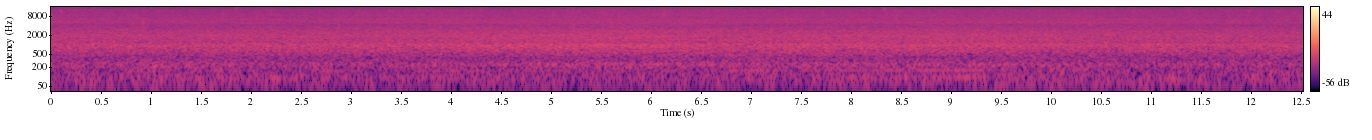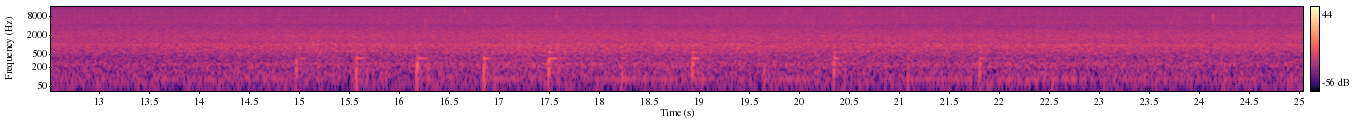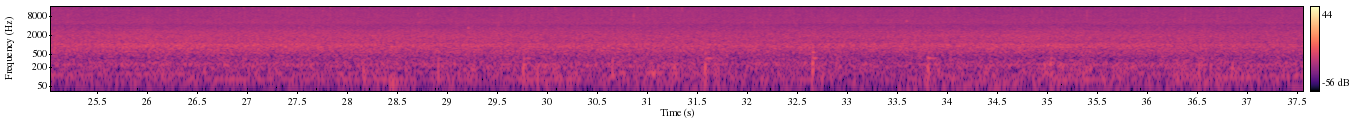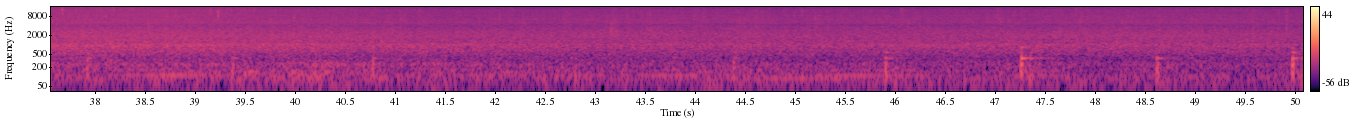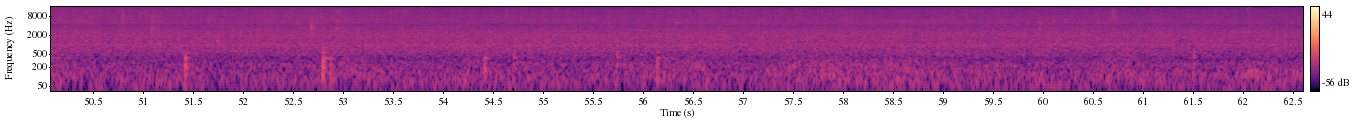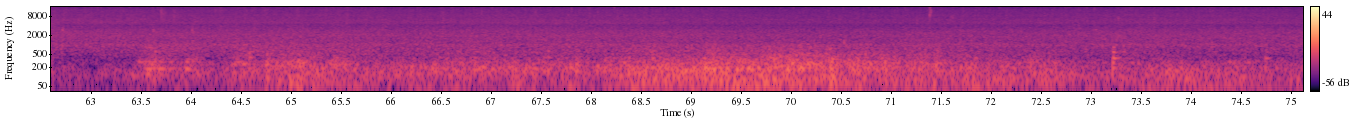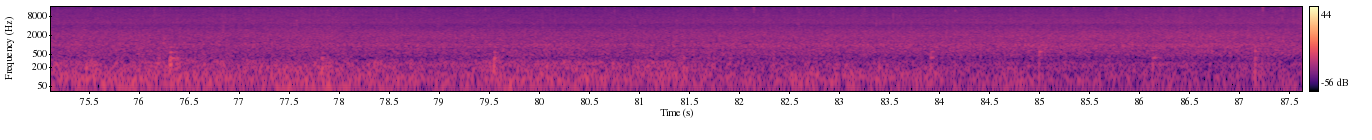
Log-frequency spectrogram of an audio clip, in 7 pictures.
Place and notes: Kærengen, Taastrup, Denmark - Summer rain and thunder
Heavy rain and distant thunder. Dropping water makes some drum sounds
Pluie d’été et tonerre lointain. Des gouttes de pluis genèrent un bruit de percussion
3 August 2017, ~17:00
